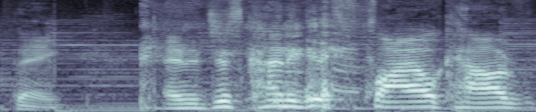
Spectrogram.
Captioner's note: laughing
